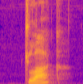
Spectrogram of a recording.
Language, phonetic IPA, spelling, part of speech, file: Czech, [ˈtlak], tlak, noun, Cs-tlak.ogg
- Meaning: pressure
